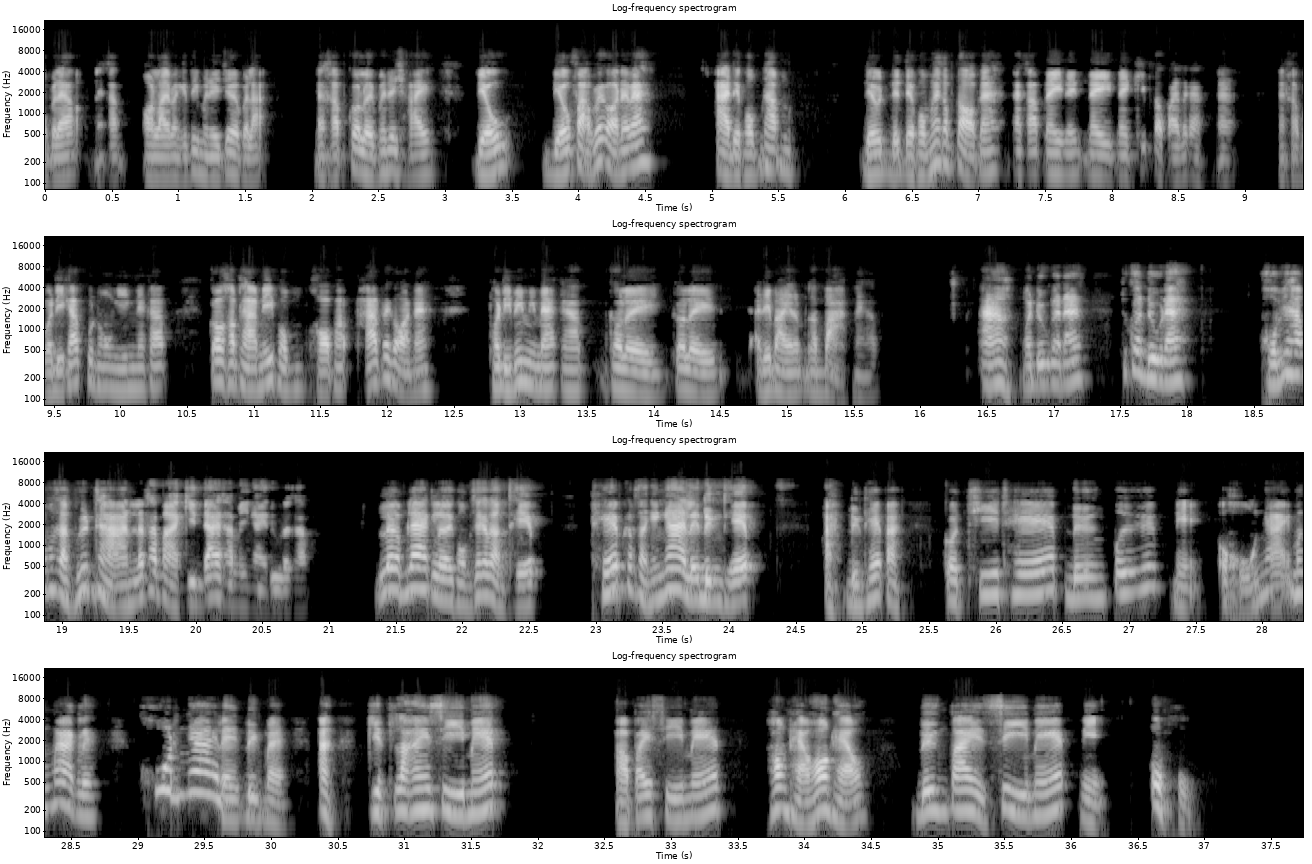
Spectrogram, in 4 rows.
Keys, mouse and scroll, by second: 17.7 click, 18.0 middle click, 18.2 scroll up 1, 20.1-21.1 drag, 21.5 middle click, 21.6-21.9 scroll up 1, 22.2 middle click, 22.4 scroll up 1, 24.5 middle click, 24.9-25.4 scroll down 2, 25.3 middle click, 25.4 scroll up 1, 26.2 t, 27.0 click, 28.5 4, 28.8 Return, 30.2 scroll up 1, 31.2 click, 32.4 4, 33.0 Return, 33.9 scroll up 1, 34.9 click, 36.1 4, 36.2 Return, 37.1 Return.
